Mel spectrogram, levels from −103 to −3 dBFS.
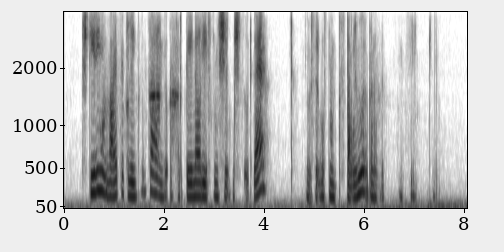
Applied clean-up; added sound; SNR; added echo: neural diffusion model UNIVERSE++.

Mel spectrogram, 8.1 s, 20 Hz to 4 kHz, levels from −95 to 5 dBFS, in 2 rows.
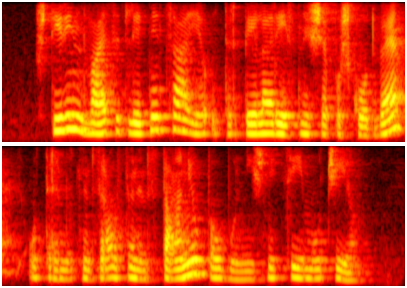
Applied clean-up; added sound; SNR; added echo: none; none; none; none.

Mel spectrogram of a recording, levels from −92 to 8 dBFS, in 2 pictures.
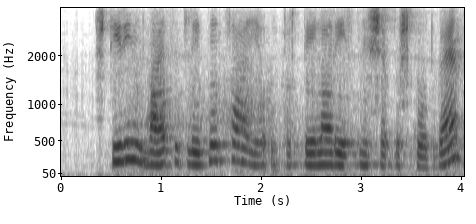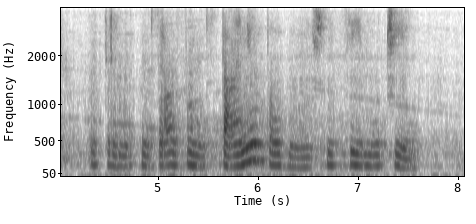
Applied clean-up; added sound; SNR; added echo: neural separator model SepFormer DNS4.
